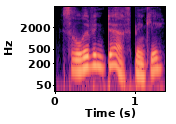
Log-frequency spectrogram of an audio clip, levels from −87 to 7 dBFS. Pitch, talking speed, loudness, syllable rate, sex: 140 Hz, 215 wpm, -15 LUFS, 5.4 syllables/s, male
